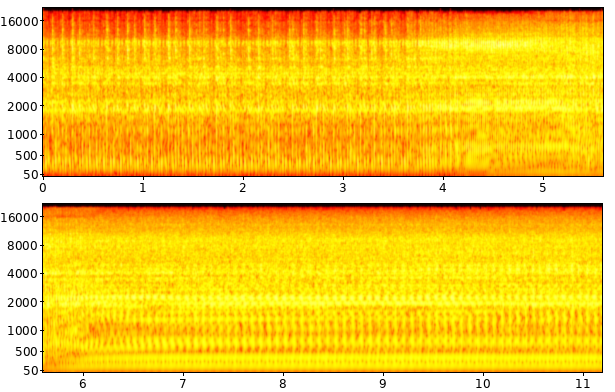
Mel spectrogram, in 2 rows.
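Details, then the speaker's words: Super Tigre G4500 glow engine, hand started, first run on a stand: rough, burbly note cleans up through a quick climb into a steady, clear high buzz; runs well once throttle is increased slowly, last portion of run really good. "So this seems to be one of those engines where you kind of need to slowly increase the throttle, and the last portion of this run was really good, I thought, for what it is."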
